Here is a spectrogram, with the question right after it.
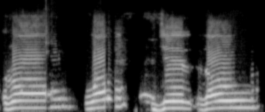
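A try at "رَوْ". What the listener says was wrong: জের নয় আমার সোনা ভাই, জের নিচে হয়, জাবার উপরে হয়। র ও ও জাবার রও।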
